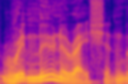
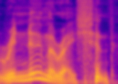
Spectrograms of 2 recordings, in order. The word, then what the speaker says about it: remuneration: And yes, I was well into my 40s before I realised that it was remuneration, the M before the N, rather than remuneration with the N before the M, because you're talking about numbers.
